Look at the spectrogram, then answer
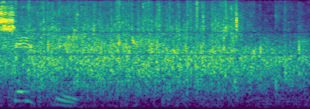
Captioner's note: some Applause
